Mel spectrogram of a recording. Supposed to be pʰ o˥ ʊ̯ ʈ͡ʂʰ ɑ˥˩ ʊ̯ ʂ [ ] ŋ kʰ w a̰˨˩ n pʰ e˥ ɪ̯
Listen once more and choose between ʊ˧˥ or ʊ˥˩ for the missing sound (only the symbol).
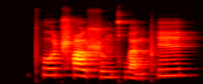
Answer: ʊ˧˥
